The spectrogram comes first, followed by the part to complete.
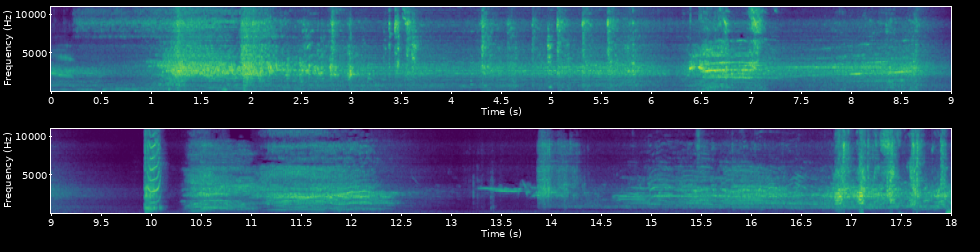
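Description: The soundtrack of an animated film trailer: music with sound effects, dropping to silence twice for under a second, about halfway through and again a few seconds later. In the second half come short sounds that slide up and down in pitch.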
